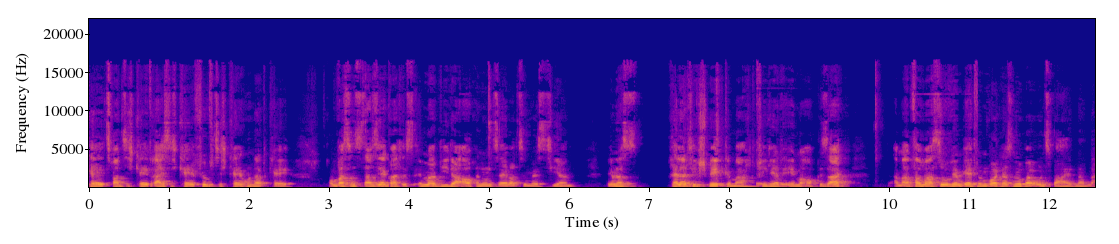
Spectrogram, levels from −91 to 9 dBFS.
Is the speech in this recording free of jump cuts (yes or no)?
no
